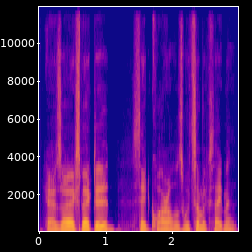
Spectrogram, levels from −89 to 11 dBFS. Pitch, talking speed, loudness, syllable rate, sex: 115 Hz, 160 wpm, -18 LUFS, 5.5 syllables/s, male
